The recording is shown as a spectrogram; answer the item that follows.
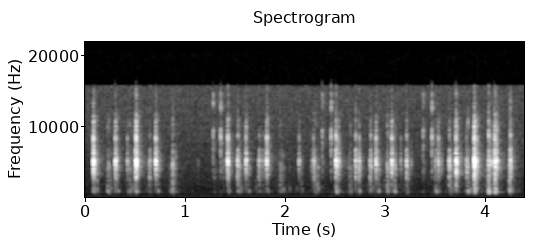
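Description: Faint typing on a computer keyboard: quick runs of keystrokes, with a short break about a second in, as lines of Python code are indented.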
